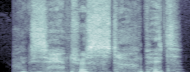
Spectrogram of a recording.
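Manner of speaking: soft, whispered protest; hushed plea. A narrator's reading. Distressed mother to her daughter, hushed plea. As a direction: beg her to stop, under the breath. Mother pleading, hands over face.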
